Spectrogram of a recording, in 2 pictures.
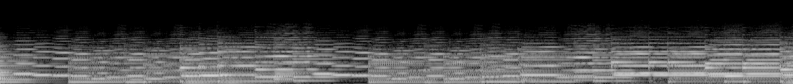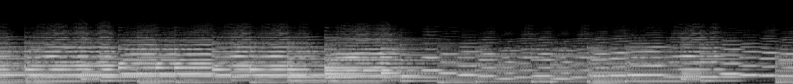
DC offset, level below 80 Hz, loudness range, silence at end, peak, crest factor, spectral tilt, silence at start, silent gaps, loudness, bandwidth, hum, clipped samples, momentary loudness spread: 0.1%; -40 dBFS; 5 LU; 0 s; -2 dBFS; 14 dB; -7.5 dB/octave; 0 s; none; -17 LUFS; 7 kHz; none; under 0.1%; 7 LU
